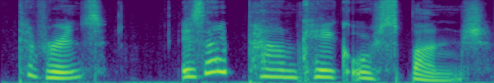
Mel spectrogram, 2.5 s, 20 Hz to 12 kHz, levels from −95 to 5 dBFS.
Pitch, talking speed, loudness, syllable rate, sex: 245 Hz, 170 wpm, -17 LUFS, 6.3 syllables/s, female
